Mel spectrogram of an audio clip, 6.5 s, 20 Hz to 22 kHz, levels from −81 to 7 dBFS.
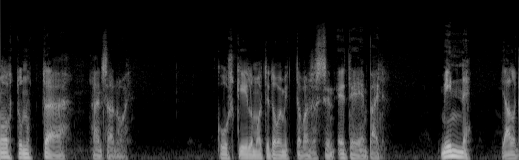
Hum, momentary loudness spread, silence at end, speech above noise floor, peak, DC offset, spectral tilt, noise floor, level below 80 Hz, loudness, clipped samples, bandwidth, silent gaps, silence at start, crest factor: none; 15 LU; 0 s; 38 dB; -2 dBFS; under 0.1%; -7 dB/octave; -61 dBFS; -40 dBFS; -25 LUFS; under 0.1%; 10.5 kHz; none; 0 s; 24 dB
